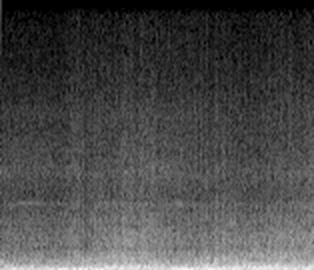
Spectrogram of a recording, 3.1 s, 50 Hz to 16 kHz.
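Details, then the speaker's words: Patina '64 Ford stepside pickup after swap from tired 351 to fresh stock 302 (dyno'd about 253–258 hp, 308 lb-ft), exhaust heard from rear: steady even V8 rumble, no knocks or misses; temp 160, oil pressure 50 psi, charging fully; normal running. "That's it. This gentleman is good to go. Temperature sits at 160. Oil pressure 50 lb volts fully charging."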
